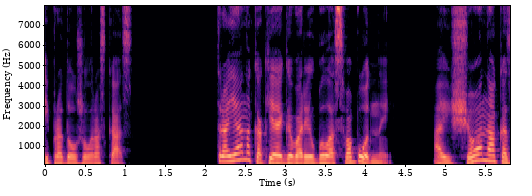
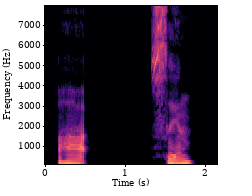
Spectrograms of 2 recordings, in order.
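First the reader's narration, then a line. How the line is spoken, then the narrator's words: Hoarse question. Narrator (Russian): хриплым голосом спросила Кассандра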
